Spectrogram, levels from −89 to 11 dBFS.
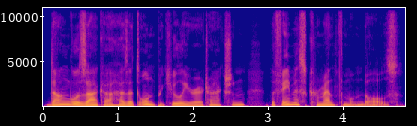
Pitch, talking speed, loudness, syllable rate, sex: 120 Hz, 135 wpm, -19 LUFS, 4.8 syllables/s, male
